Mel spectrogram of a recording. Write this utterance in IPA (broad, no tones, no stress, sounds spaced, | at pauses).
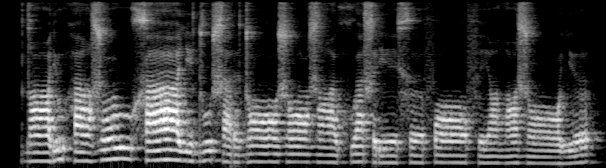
d ɑː ɾʲ u h aː zˤ uː x aː lʲ e d u s a ɾ ə d ɔː z ɔː zˤ aː xʷ a s ə ɾʲ eː x əː f ɔː f eː ðˤ ɑ z ɔː lʲ əː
